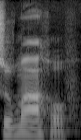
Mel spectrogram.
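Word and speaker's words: スマホ: break PL oh um this is how it's pronounced sumaho so uh um it's a function of time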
